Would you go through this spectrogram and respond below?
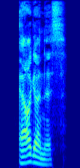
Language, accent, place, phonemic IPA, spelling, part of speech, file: German, Germany, Berlin, /ˈʔɛɐ̯ɡɐnɪs/, Ärgernis, noun, De-Ärgernis.ogg
- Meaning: nuisance, annoyance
